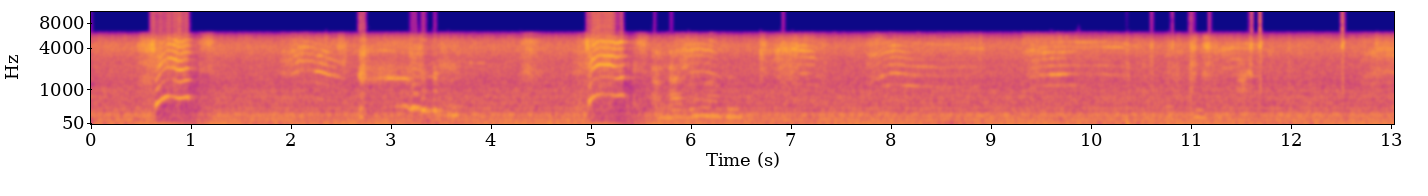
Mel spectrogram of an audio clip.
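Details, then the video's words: Chance, a Siamese mix pet cat reluctant to be filmed, gives two loud rising meows about four seconds apart, with a person talking to him and coaxing him throughout. "chance the siamese mix cat"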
